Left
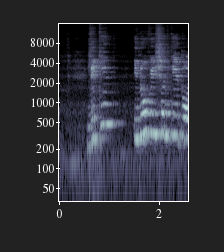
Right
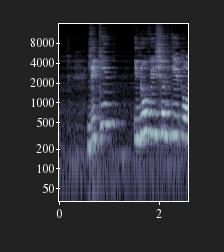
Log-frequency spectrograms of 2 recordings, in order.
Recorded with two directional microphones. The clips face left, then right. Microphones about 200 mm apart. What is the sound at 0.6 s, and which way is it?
Speech, 10° right (ahead or behind).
